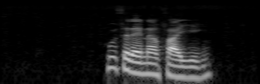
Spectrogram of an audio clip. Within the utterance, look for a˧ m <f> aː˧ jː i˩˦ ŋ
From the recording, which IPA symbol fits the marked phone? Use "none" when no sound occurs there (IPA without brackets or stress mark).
f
